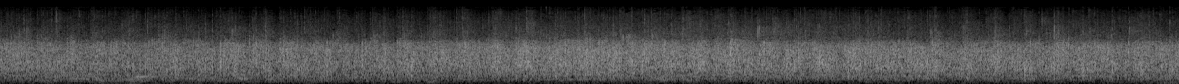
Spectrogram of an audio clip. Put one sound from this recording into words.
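A group of young children chatters and murmurs in a large echoing hall.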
